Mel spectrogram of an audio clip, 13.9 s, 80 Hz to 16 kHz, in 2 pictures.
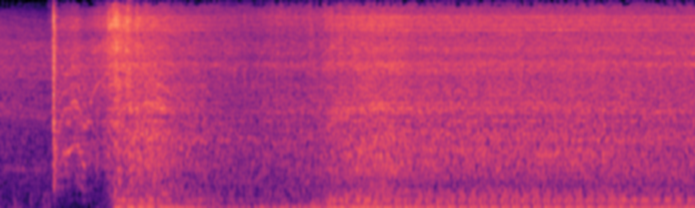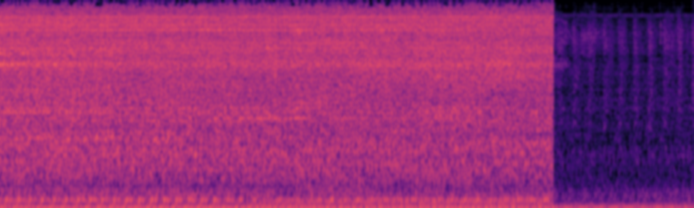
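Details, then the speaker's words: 1997 GMC 3500 7.4L Vortec 454 running rich, fuel smell from exhaust, fuel pressure bleeding off after shutdown: cranks, catches, then a deep, lumpy idle with uneven pulses; cylinder 6 fuel injector stuck open, flooding the engine. "so we know that this rough idle and fuel smell coming out the exhaust is because we're getting way too much fuel in the engine"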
